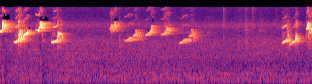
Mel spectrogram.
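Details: Ngeplong and gacor singing by a gelatik batu, the Great tit: loud high chirps at the start, softer whistled notes through the middle, then a loud burst returning at the close.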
